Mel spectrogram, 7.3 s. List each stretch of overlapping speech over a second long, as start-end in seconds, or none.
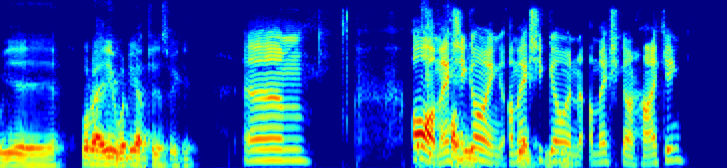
4.1-5.8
